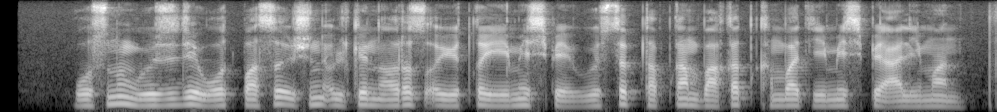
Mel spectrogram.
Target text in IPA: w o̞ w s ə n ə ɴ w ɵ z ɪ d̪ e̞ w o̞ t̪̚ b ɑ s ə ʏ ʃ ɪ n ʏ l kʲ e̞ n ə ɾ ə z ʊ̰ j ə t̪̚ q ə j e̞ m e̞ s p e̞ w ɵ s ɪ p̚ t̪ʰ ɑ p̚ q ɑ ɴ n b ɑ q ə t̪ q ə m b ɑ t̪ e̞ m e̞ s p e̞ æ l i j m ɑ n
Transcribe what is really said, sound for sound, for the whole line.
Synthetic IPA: w o̞ s ə n ə ɴ w ɵ z ɪ d̪ e̞ w o̞ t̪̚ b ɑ s ə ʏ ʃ ɪ n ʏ l kʲ e̞ n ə ɾ ə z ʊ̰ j ə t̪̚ q ə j e̞ m e̞ s p e̞ w ɵ s ɪ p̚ t̪ʰ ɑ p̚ q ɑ n b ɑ q ə t̪ qʰ ə m b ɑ t̪ e̞ m e̞ s p e̞ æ l i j m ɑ n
